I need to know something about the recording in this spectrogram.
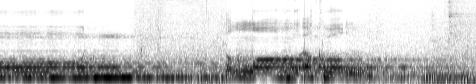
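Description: A young man chants melodically into a close microphone in a reverberant room.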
